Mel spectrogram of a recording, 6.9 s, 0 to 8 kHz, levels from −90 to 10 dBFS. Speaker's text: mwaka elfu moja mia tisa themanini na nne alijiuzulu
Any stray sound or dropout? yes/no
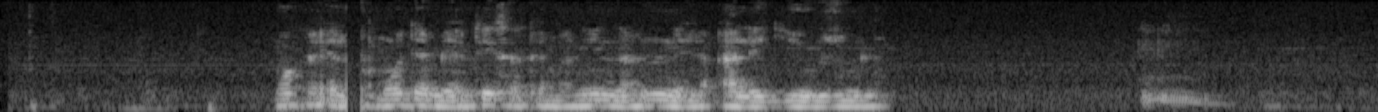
yes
